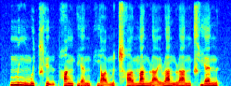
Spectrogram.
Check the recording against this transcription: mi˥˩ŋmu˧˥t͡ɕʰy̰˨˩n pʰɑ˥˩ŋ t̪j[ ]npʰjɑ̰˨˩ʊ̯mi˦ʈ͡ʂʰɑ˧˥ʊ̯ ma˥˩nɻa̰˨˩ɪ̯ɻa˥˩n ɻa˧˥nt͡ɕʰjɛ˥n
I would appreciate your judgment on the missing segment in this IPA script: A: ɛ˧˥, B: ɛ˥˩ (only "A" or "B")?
A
